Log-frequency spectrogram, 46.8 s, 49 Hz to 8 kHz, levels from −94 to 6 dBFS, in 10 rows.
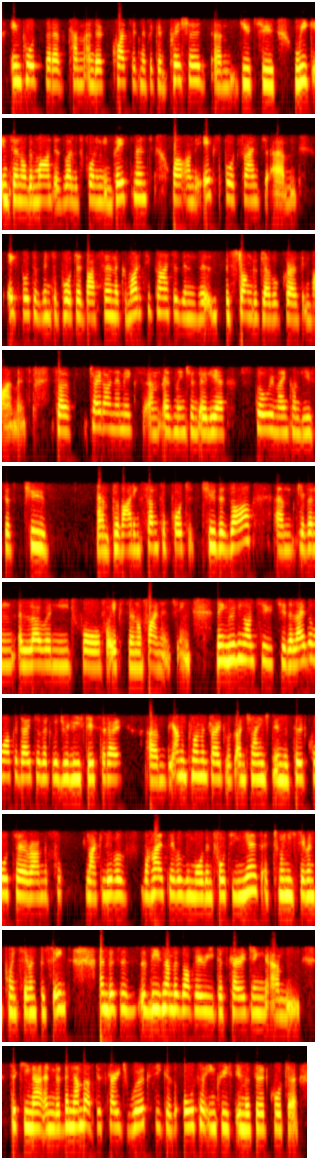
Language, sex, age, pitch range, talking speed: English, female, 30-49, 190-215 Hz, 160 wpm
